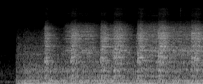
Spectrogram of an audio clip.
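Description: Storm wind and rough sea heard from inside a cargo ship's bridge, a loud steady rush with a low hum of the ship underneath, starting abruptly just after a moment of silence.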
